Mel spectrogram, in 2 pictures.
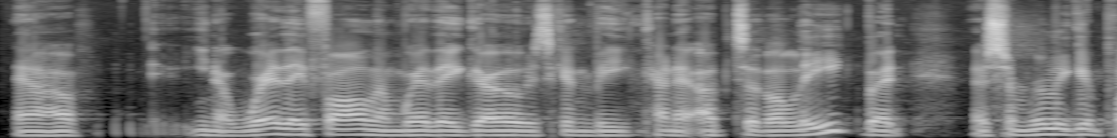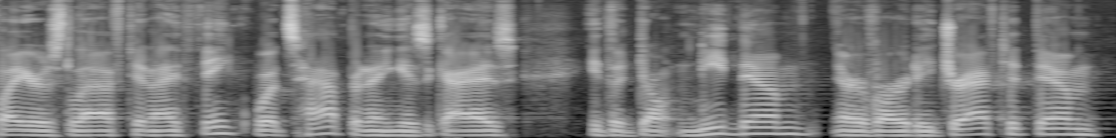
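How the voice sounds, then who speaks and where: A man's voice: mid-range voice, darkish tone. A man hosting a live podcast draft, casually reading out player picks and stats with self-deprecating jokes. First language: Cajun French. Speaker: podcast host running a draft. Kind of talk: casual live-stream commentary.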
